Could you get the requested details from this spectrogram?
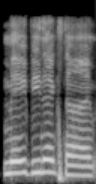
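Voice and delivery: high, slow, drawn-out musing; mock hopefulness. Player consoling themself over missed loot, mock hopeful.

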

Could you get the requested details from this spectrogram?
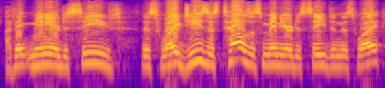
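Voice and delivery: ordinary talk, nothing marked

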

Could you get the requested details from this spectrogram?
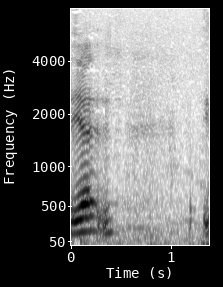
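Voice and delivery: ordinary talk, nothing marked

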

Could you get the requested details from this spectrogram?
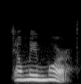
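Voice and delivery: eager plea. Acted. Snowman repeats eagerly, higher.

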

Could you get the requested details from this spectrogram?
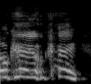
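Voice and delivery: a hint of the flustered driver; lightly voiced driver brushing him off; hurried driver. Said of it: "He goes".

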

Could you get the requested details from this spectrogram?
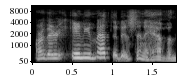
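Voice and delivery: a high, yearning call to the sky; crying out to heaven. Retold or imitated. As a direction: lift the voice up toward Abraham. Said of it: "cried out".

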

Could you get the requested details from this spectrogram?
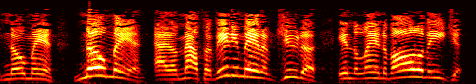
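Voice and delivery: builds to a booming shout; preaching shout. Acted.

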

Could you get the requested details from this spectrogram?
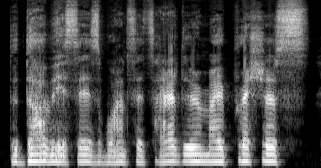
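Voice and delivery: ordinary talk, nothing marked

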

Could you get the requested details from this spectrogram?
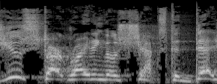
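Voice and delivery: high, shouted order in imitation; furious wife. Wife ordering husband to start tithing, imitated furious shout. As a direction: play a wife laying down the law. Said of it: "Just rips into me".

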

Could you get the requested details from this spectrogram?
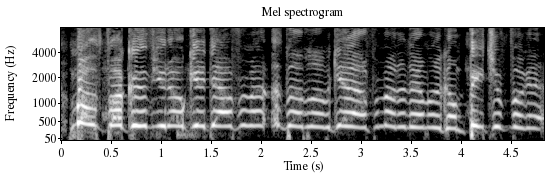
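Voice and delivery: high, loud furious screaming; re-enacted enraged scream, very high. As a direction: scream threats at the man under the van. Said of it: "I come out screaming".

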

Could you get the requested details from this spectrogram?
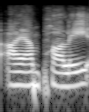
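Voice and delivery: ordinary talk, nothing marked

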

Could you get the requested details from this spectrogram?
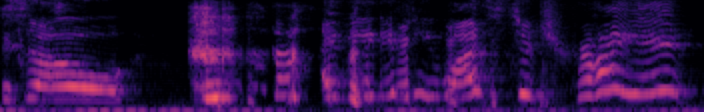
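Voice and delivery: breaking into loud laughter mid-sentence; laughing. Real, not acted. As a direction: laugh through the words. Laughing about boys' Cockney accents.

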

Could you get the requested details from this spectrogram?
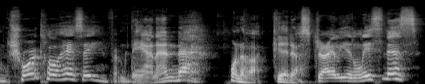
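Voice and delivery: mock Australian announcer-style introduction; Australian accent. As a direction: put on a playful Aussie accent. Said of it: "when I do that accent".

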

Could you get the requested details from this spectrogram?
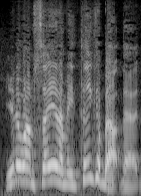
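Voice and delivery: rushed, high, keyed-up burst; fast excited rush of words. Real, not acted. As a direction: spill it out fast and high, fired up. Fired up about his journey.

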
